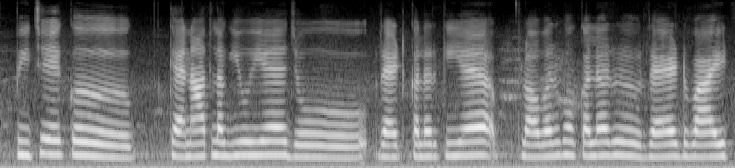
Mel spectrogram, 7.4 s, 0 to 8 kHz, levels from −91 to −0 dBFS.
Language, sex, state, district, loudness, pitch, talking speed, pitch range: Hindi, female, Jharkhand, Jamtara, -14 LUFS, 230 Hz, 140 wpm, 215-240 Hz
